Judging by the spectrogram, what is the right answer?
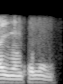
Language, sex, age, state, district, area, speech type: Assamese, male, 18-30, Assam, Darrang, rural, conversation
